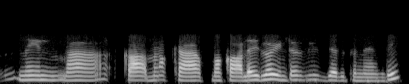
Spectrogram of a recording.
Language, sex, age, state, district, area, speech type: Telugu, female, 45-60, Andhra Pradesh, Visakhapatnam, urban, conversation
